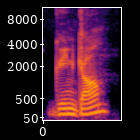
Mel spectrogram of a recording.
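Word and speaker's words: Guingamp: been a staple of I think it's pronounced green gum first made his appearances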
